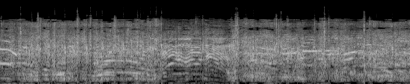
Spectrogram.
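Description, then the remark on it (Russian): A large crowd on a theatre square in South Ossetia applauds steadily as the election winner walks onto the stage, a dense, loud wash of clapping that holds for the whole stretch, with shouts and cheering voices rising through it. “Под аплодисменты вышел на сцену театральной площади уже сам победитель.”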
